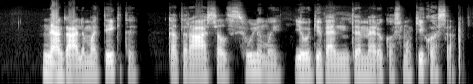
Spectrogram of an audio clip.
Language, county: Lithuanian, Šiauliai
